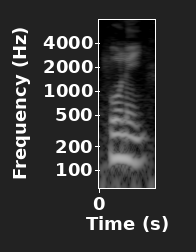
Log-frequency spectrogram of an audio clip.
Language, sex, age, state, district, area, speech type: Tamil, male, 18-30, Tamil Nadu, Thoothukudi, rural, read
